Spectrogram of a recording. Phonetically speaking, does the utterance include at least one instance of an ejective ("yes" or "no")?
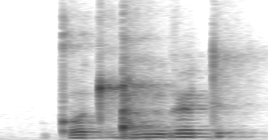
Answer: yes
